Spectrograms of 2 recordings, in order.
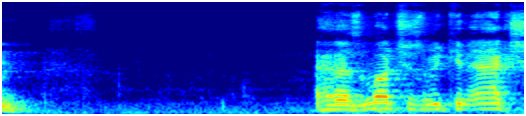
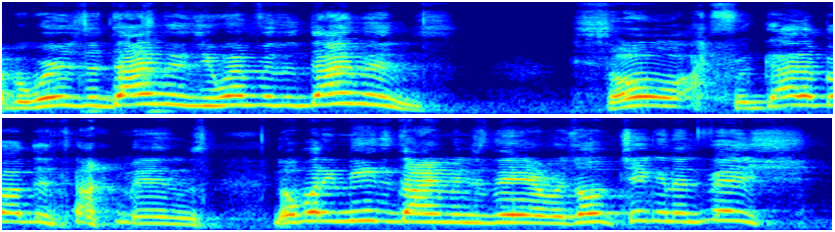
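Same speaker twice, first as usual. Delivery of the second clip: crying wife; 10 semitones higher, 5 dB louder than usual. Retold or imitated. Wife crying over lost diamonds.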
